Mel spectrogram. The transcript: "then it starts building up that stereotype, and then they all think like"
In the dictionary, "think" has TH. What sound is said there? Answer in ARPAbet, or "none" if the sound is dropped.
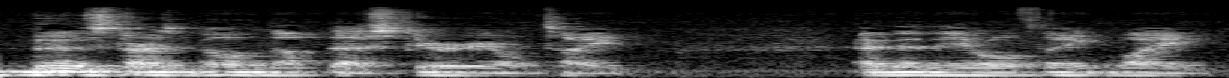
TH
